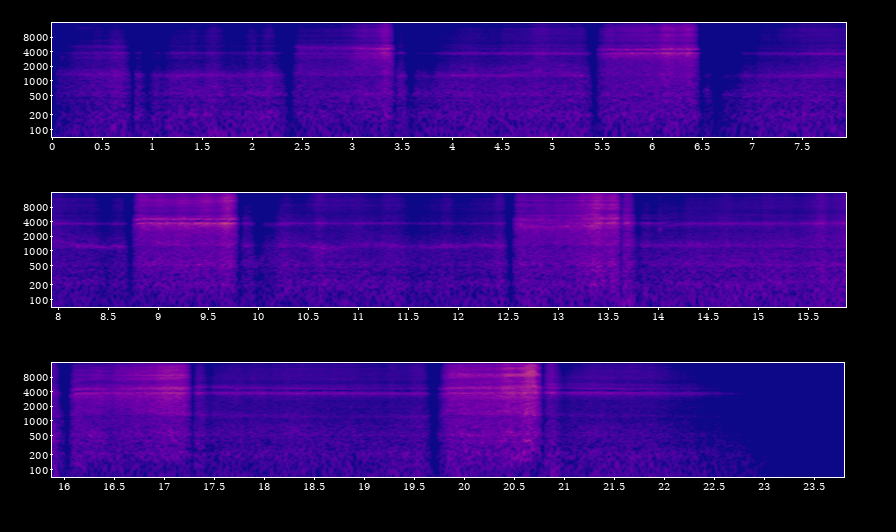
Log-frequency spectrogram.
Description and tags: Mouth Breating
Mouth breathing, close miked in studio.
breating, close, exciting, Mouth, studio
